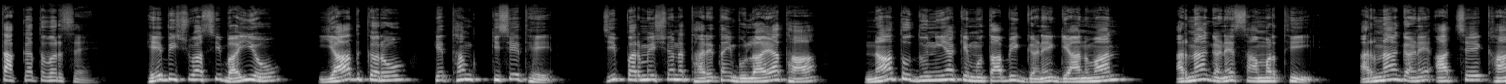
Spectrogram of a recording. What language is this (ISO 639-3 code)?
bgc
